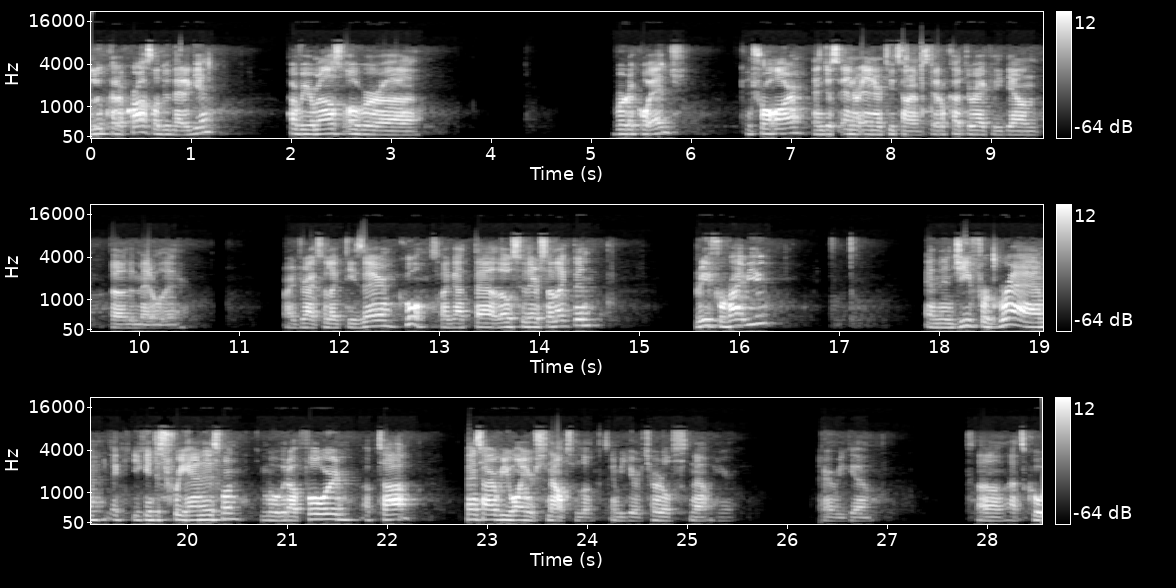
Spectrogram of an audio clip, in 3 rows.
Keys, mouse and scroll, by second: 0.6 ctrl+z, 1.1 ctrl+z, 6.6 ctrl+r, 10.6 click, 12.5-12.8 scroll down 2, 12.8 middle click, 15.4 KP_3, 18.4 g, 26.6 scroll down 1, 26.7 middle click.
